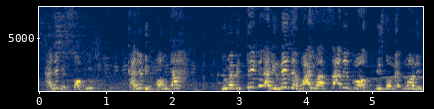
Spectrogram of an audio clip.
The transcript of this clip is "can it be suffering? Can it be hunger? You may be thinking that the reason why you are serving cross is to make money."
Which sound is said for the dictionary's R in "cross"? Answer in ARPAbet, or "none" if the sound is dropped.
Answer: L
